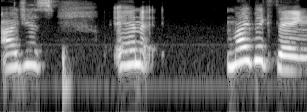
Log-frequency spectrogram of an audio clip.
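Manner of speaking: slow, stumbling stutter, tripping over words. Speaker ranting about a mistake they can't comprehend, stuttering. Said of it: "I'm so stuttering".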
